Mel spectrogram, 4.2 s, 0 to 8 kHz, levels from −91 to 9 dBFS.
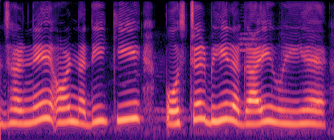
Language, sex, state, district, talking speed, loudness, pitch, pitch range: Hindi, female, Jharkhand, Palamu, 130 wpm, -15 LUFS, 270 Hz, 245-305 Hz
